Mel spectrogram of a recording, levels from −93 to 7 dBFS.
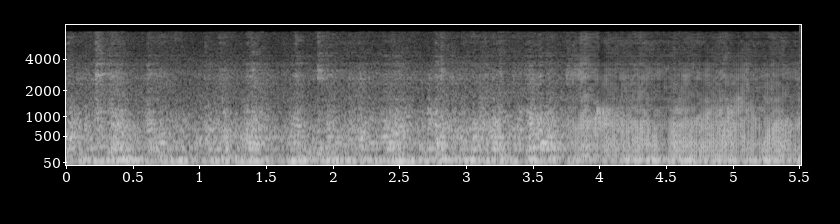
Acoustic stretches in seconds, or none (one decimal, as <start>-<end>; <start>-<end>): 0.0-3.8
